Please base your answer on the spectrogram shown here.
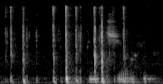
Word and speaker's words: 日用品: 家もすぐホコリがたまるので、掃除機をかける頻度も上がる。日用品でも消費が増えがちで、トイレットペーパーやティッシュ、ハンドソープなどの減りが早くなったと感じる人も多いはずだ。Ini Nichiohin, bener bukan ya bacanya? Coba cek dulu. Nichiohin.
